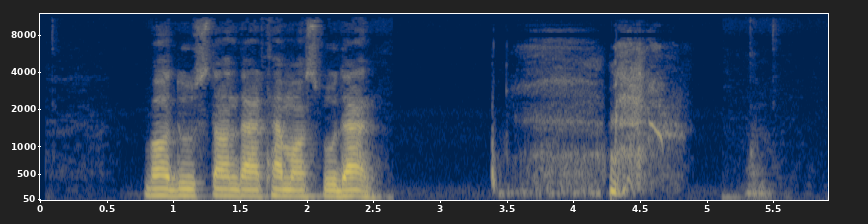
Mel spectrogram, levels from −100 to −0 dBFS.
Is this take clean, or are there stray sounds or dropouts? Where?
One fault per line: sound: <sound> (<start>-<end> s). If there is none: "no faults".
sound: sneeze (3.4-4.9 s)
